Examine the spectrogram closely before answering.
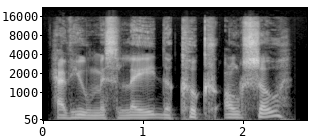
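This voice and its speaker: In a put-on character voice, a man speaks with a fairly low pitch at a fairly slow pace, on a very clean recording with a silent background. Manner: dry, sardonic, commanding.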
